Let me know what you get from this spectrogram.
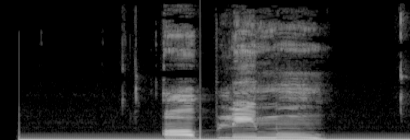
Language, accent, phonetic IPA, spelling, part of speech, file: Persian, Iran, [ɒ́ːb.liː.múː], آبلیمو, noun, Fa-آبلیمو.ogg
- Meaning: 1. lemon juice 2. lime juice 3. lemonade 4. limeade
